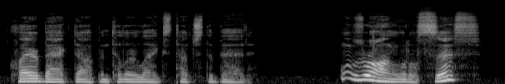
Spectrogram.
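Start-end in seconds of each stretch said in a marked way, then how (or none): 3.4-4.8 slurred speech, much higher pitch. A man in his room speaks to a girl backing toward the bed, slurred speech. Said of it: "he said with a slur".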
